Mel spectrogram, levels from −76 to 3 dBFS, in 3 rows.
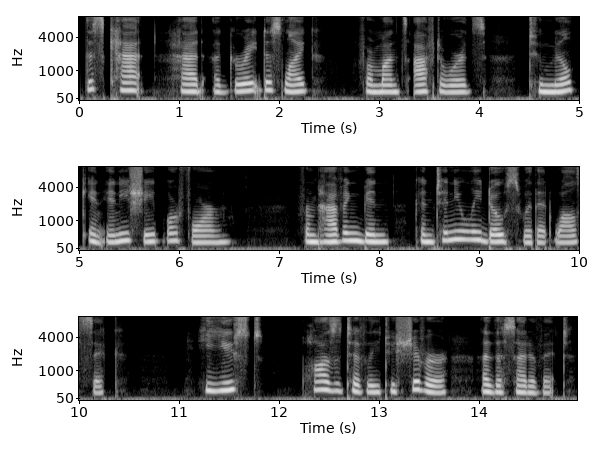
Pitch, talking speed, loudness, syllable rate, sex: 220 Hz, 140 wpm, -17 LUFS, 4.5 syllables/s, female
